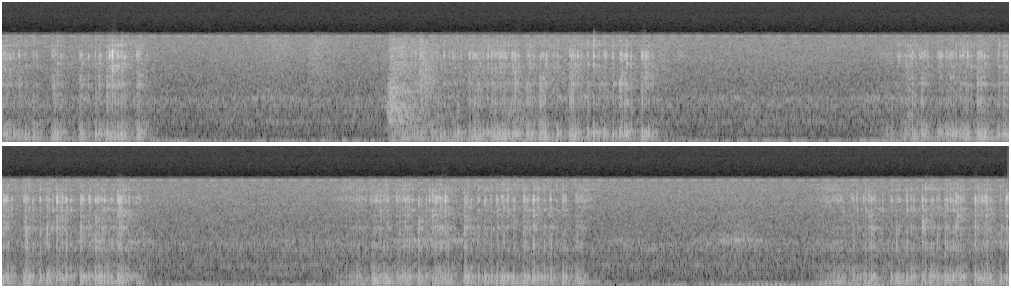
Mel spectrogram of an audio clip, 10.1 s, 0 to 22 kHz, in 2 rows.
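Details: Pig snoring in sleep: rhythmic rumbling snores on each breath, about every two and a half seconds, roughly 24 a minute.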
